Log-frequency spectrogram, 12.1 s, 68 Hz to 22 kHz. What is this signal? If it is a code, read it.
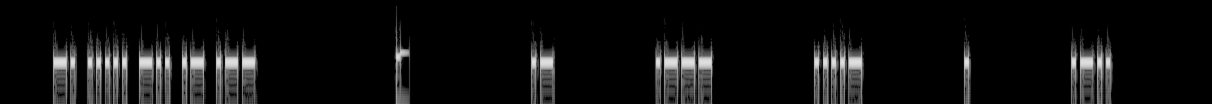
Morse code, heard as a keyed tone, about 28 wpm, spaced as for 12 wpm, 700 Hz. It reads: N5DAW AJ4EL
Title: USA Call Signs - 5 Characters - 8x Character Spacing - 28wpm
